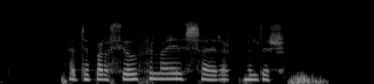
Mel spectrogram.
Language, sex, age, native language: Icelandic, female, 12, Icelandic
